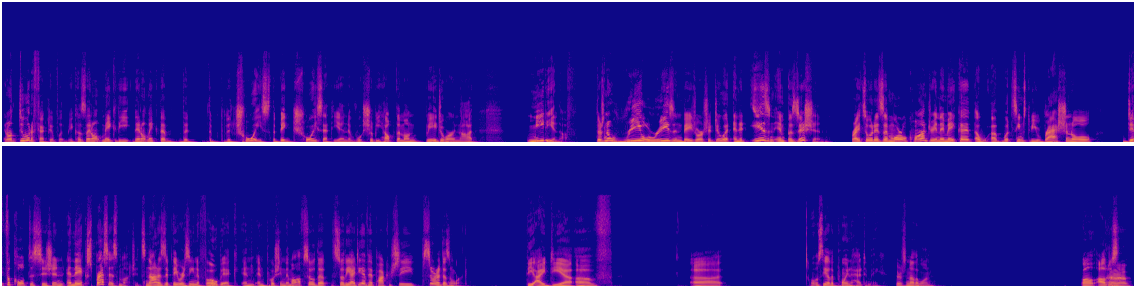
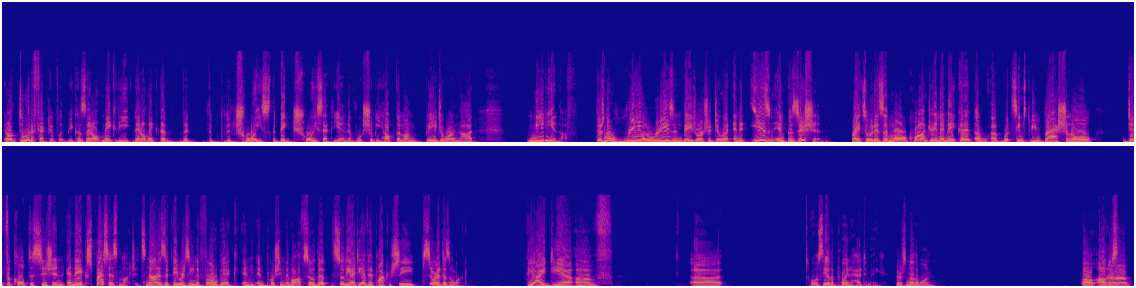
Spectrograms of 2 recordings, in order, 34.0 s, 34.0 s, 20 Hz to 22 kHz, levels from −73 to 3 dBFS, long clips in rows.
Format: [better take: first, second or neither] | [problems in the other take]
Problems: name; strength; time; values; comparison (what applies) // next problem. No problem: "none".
first | distortion; heavy; 8 dB below the speech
